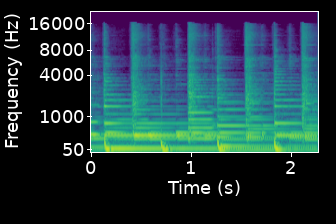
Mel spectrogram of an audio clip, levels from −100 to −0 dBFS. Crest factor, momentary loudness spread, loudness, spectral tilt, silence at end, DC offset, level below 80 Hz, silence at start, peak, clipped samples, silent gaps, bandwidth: 14 dB; 4 LU; -20 LUFS; -6.5 dB/octave; 0 s; under 0.1%; -24 dBFS; 0 s; -4 dBFS; under 0.1%; none; 16.5 kHz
